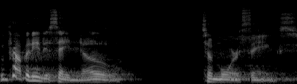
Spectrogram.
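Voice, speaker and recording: There is audible room echo around a man's voice. He has vocal fry and very wide pitch swings. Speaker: preacher. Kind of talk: sermon. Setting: church. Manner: fast.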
